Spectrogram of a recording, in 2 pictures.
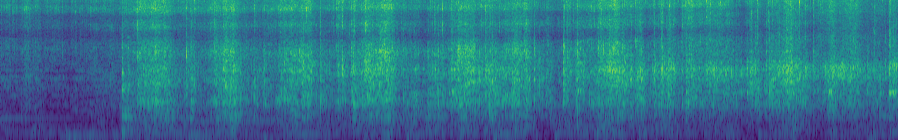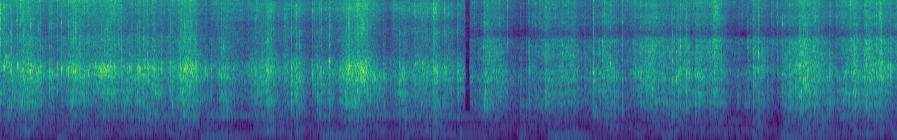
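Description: Raw cockles in their shells clattering and grinding against each other and an aluminium bowl as a plastic-bag-gloved hand tosses them with seasoning, a dense, continuous rattle that starts about a second in.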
